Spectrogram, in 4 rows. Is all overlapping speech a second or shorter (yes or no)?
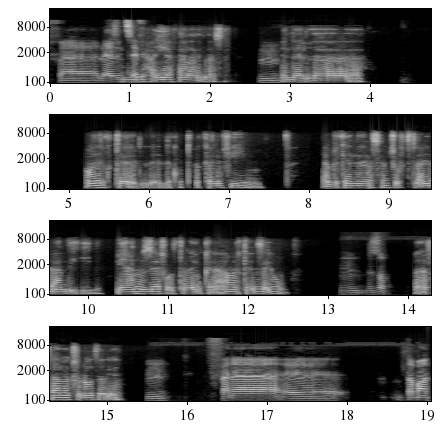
yes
